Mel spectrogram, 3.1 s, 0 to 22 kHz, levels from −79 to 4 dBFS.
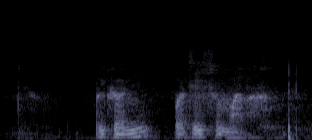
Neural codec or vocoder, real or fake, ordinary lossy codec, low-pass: vocoder, 48 kHz, 128 mel bands, Vocos; fake; none; 19.8 kHz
